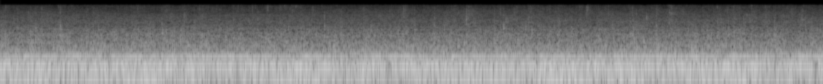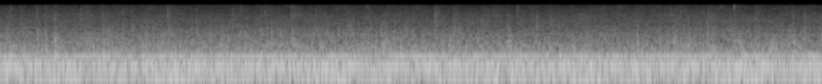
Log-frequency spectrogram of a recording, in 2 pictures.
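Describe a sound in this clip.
Rain patters steadily on a windscreen.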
